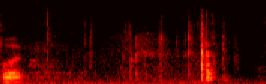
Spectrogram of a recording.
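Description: A comic book being handled and swapped by hand: faint handling noise, then a short, sharp rustle and tap near the end as the next issue is set in place.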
